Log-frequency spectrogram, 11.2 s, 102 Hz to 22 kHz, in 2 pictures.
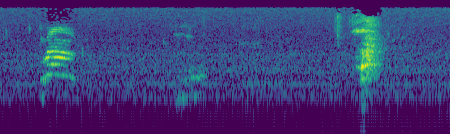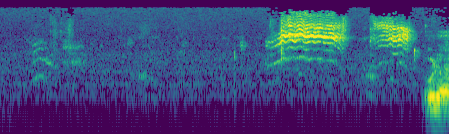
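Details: Young kittens of a litter born April 14th, indoors during a morning bottle feeding with KMR formula; scattered short harmonic meows, a high squeaky cluster near the end, with quiet human handling noises between.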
